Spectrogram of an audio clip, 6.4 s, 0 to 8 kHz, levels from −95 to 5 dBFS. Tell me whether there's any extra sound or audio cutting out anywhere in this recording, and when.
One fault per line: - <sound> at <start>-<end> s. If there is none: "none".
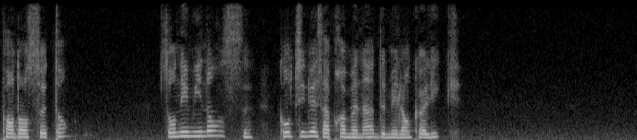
none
